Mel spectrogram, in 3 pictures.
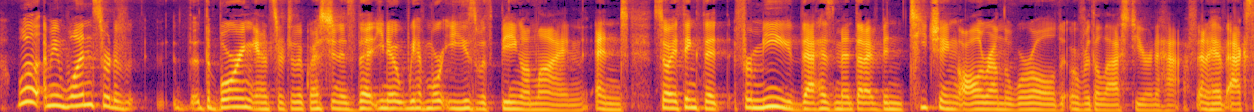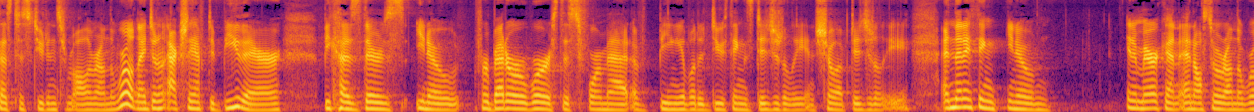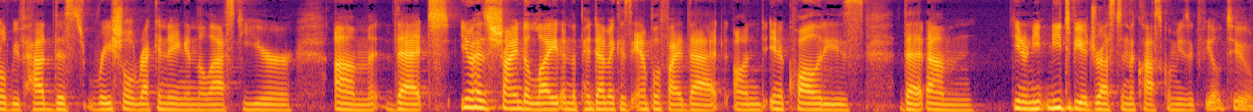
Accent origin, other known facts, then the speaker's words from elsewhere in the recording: United States; speaking as an American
